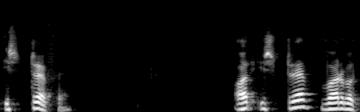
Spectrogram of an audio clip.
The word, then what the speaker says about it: strafe: स्ट्रेफ स्ट्रेफ स्ट्रेफ को दोस्तों वर्ब के रूप में यूज किया जाता है। इसका उच्चारण एक बार और देख लीजिए, स्ट्रेफ। ये स्ट्राफ नहीं है, ये स्ट्रेफ है।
